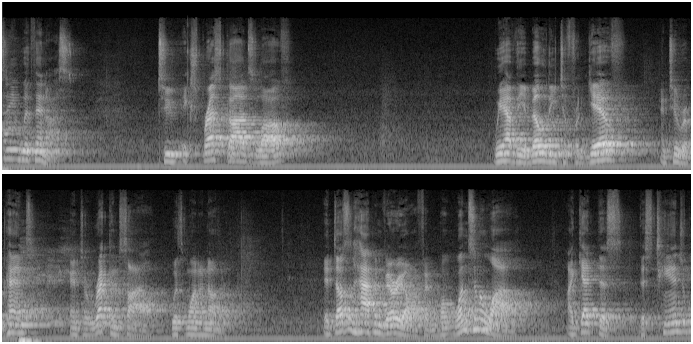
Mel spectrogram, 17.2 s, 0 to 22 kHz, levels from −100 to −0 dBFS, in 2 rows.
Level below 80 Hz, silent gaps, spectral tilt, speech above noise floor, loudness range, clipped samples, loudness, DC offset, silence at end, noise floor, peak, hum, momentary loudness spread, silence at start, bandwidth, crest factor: -48 dBFS; none; -4.5 dB/octave; 23 dB; 6 LU; under 0.1%; -27 LUFS; under 0.1%; 0 s; -49 dBFS; -4 dBFS; none; 16 LU; 0 s; 16 kHz; 24 dB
